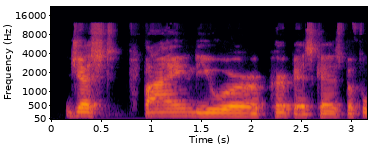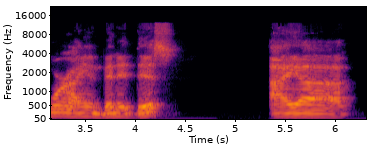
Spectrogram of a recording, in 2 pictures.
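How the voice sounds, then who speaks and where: A man at a very slow pace, medium in pitch, with fairly even intonation. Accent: American. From Texas. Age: 30s. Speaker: inventor and yoga entrepreneur. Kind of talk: interview conversation.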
